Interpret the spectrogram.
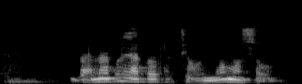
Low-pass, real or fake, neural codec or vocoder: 5.4 kHz; fake; codec, 16 kHz in and 24 kHz out, 1.1 kbps, FireRedTTS-2 codec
